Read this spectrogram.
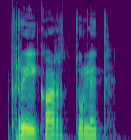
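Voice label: "friikartulid", Estonian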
